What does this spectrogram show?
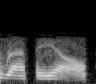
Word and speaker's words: Raefiel: no problem at all it is Raphael the first name is spelled ATH hmmmm instead of with an A on the end and Raphael is so just a little differently because it's ra e f like in fact IE L instead of like the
